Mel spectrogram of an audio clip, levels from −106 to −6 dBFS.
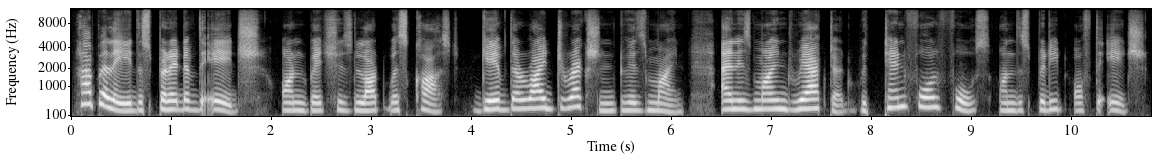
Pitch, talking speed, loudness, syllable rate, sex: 225 Hz, 180 wpm, -20 LUFS, 4.7 syllables/s, female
